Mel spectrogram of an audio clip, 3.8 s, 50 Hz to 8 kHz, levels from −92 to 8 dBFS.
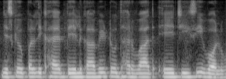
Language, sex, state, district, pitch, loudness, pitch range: Hindi, male, Uttar Pradesh, Lalitpur, 145 Hz, -16 LUFS, 140-150 Hz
